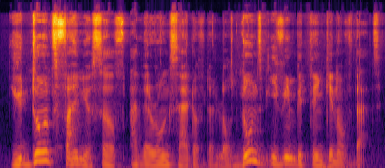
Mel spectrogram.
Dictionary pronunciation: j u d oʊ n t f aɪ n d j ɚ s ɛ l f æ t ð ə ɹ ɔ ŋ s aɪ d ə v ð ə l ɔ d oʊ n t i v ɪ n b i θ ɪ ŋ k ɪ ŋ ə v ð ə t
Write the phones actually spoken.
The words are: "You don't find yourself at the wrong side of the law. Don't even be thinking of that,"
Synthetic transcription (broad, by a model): j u d oʊ n t f aɪ n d j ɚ s ɛ l f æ t ð ə ɹ ɔ ŋ s aɪ d ə v ð ə l ɔ d oʊ n t i v ɪ n b i θ ɪ ŋ k ɪ ŋ ə v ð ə t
